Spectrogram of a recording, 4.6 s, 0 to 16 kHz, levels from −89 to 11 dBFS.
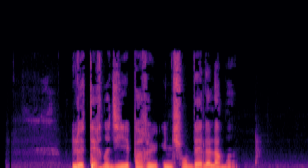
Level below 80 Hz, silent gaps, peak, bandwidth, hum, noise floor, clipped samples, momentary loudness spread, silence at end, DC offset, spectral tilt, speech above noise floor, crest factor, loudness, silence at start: -54 dBFS; none; 0 dBFS; 11.5 kHz; none; -59 dBFS; under 0.1%; 9 LU; 0.75 s; under 0.1%; -6 dB/octave; 41 dB; 20 dB; -19 LUFS; 1.1 s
